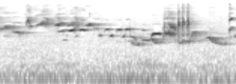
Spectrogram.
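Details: Agitated white-rumped shama singing aggressively to provoke other shamas into song: fluid, warbled whistles sliding down, then a burst of harsh, buzzy notes.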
